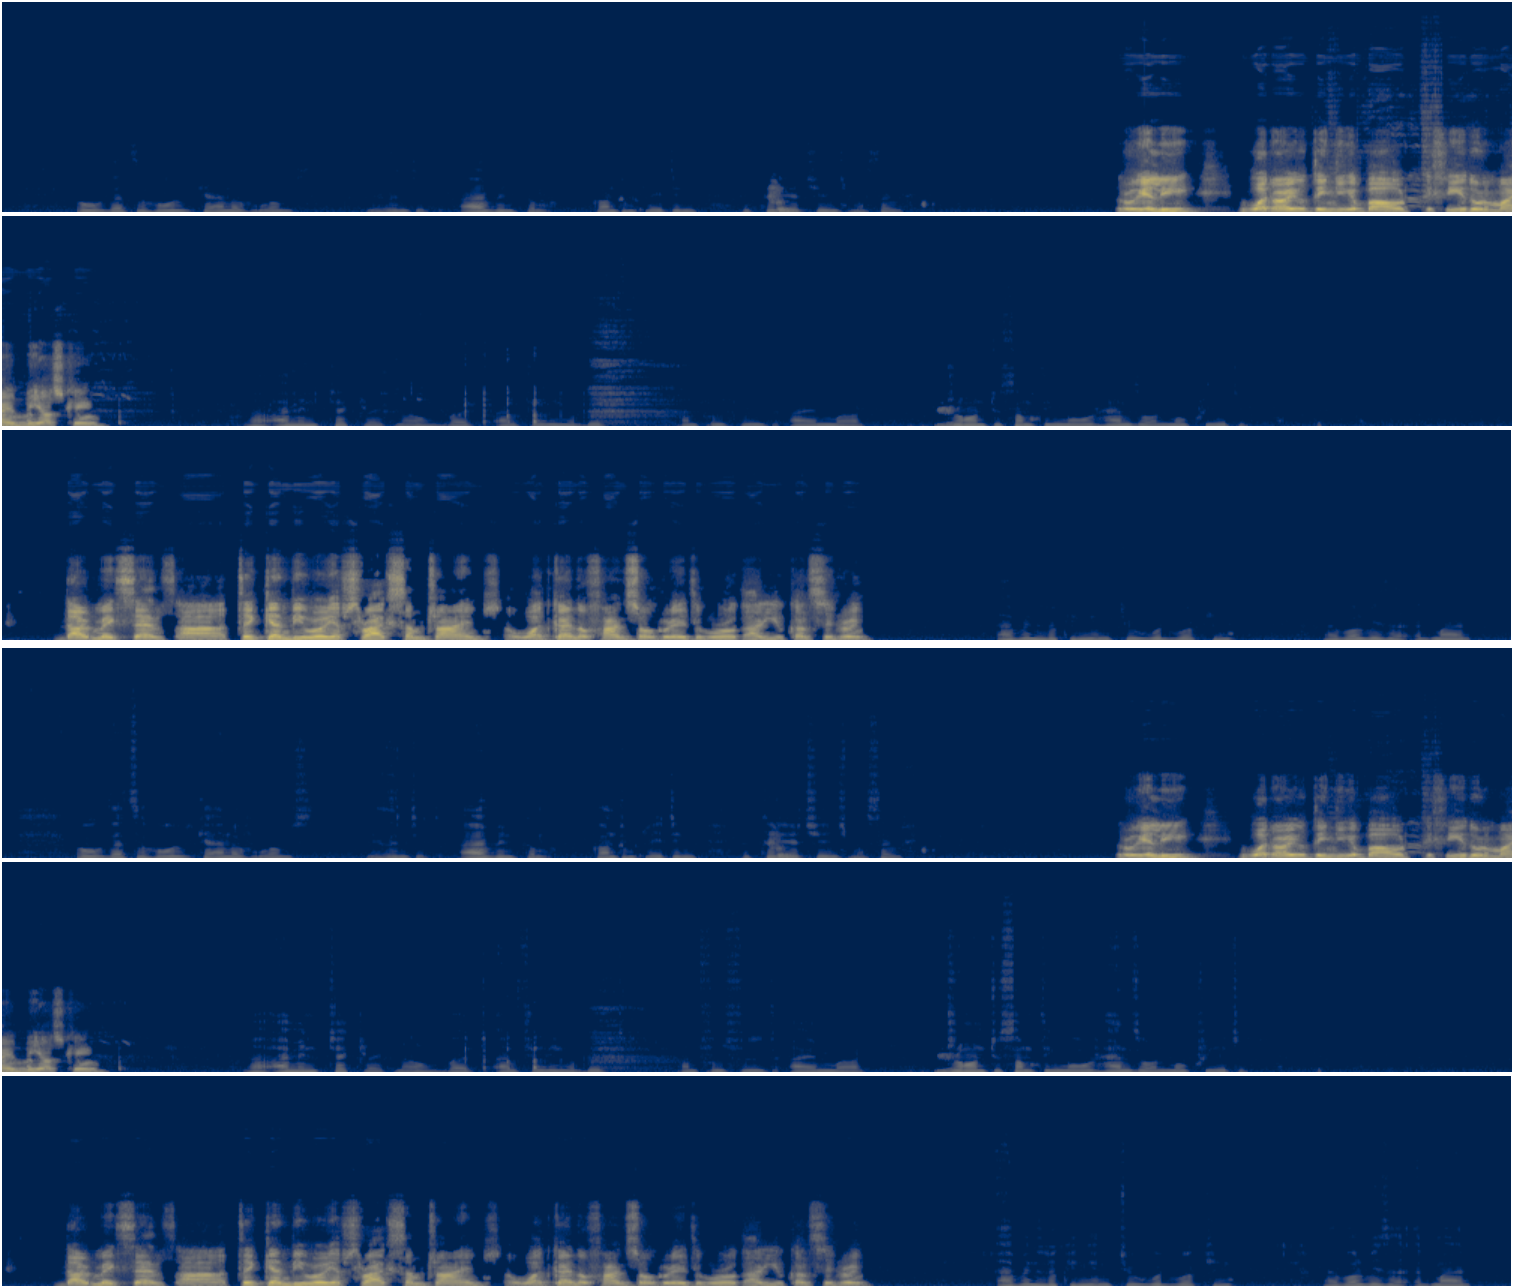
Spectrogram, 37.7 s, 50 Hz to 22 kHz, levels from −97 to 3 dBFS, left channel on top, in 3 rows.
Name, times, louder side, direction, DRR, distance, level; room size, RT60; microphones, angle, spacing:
voice 1, 0.1-2.6 3.0-3.5 3.8-4.6 4.9-6.0 6.3-7.6 14.6-17.6 18.2-19.8 20.3-23.0 33.4-35.4 36.2-37.4, right 1 dB, 65° right, 7.4 m, -60 dB
voice 2, 9.3-10.0 10.3-13.4 25.6-32.4, left 4 dB, 80° left, 0.9 m, -27 dB
Laughter, 10.9-13.6 16.4-17.2 17.5-18.1, left 3 dB, 60° left, 4.3 m, -53 dB
head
